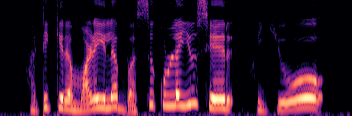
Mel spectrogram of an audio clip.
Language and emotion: Tamil, disgusted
